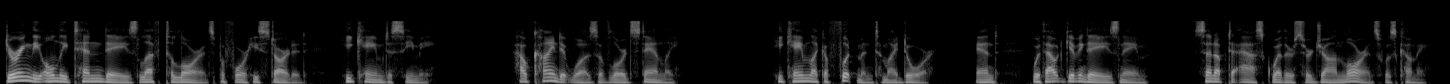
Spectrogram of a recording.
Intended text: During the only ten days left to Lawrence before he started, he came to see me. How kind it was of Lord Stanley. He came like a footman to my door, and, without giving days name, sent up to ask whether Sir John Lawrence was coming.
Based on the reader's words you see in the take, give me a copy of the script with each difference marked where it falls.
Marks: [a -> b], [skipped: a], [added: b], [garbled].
During the only ten days left to Lawrence before he started, he came to see me. How kind it was of Lord Stanley. He came like a footman to my door, and, without giving days name, sent up to ask whether Sir John Lawrence was coming.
